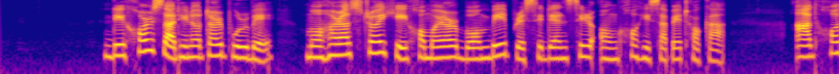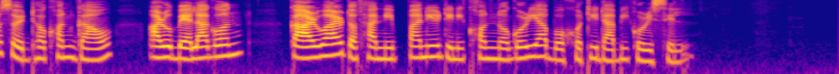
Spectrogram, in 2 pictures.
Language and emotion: Assamese, neutral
